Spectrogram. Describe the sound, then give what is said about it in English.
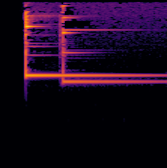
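A two-tone doorbell chime: a bright first strike, then a slightly lower second tone about half a second later, both ringing clean and sustained as they slowly fade, with no voices. “I think that's the sound of a doorbell or a chime.”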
